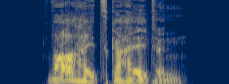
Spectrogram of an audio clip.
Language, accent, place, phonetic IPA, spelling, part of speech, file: German, Germany, Berlin, [ˈvaːɐ̯haɪ̯t͡sɡəˌhaltn̩], Wahrheitsgehalten, noun, De-Wahrheitsgehalten.ogg
- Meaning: dative plural of Wahrheitsgehalt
